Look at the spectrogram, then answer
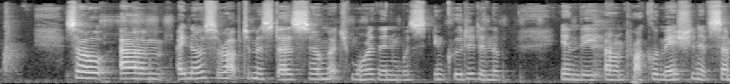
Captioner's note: applauding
